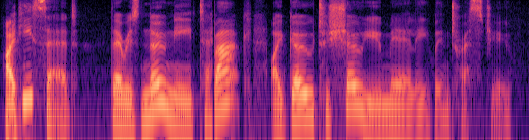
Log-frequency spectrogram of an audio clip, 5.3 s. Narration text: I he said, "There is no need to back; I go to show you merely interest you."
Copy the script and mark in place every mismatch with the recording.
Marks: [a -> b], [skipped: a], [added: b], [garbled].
I he said, "There is no need to back; I go to show you merely interest you."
